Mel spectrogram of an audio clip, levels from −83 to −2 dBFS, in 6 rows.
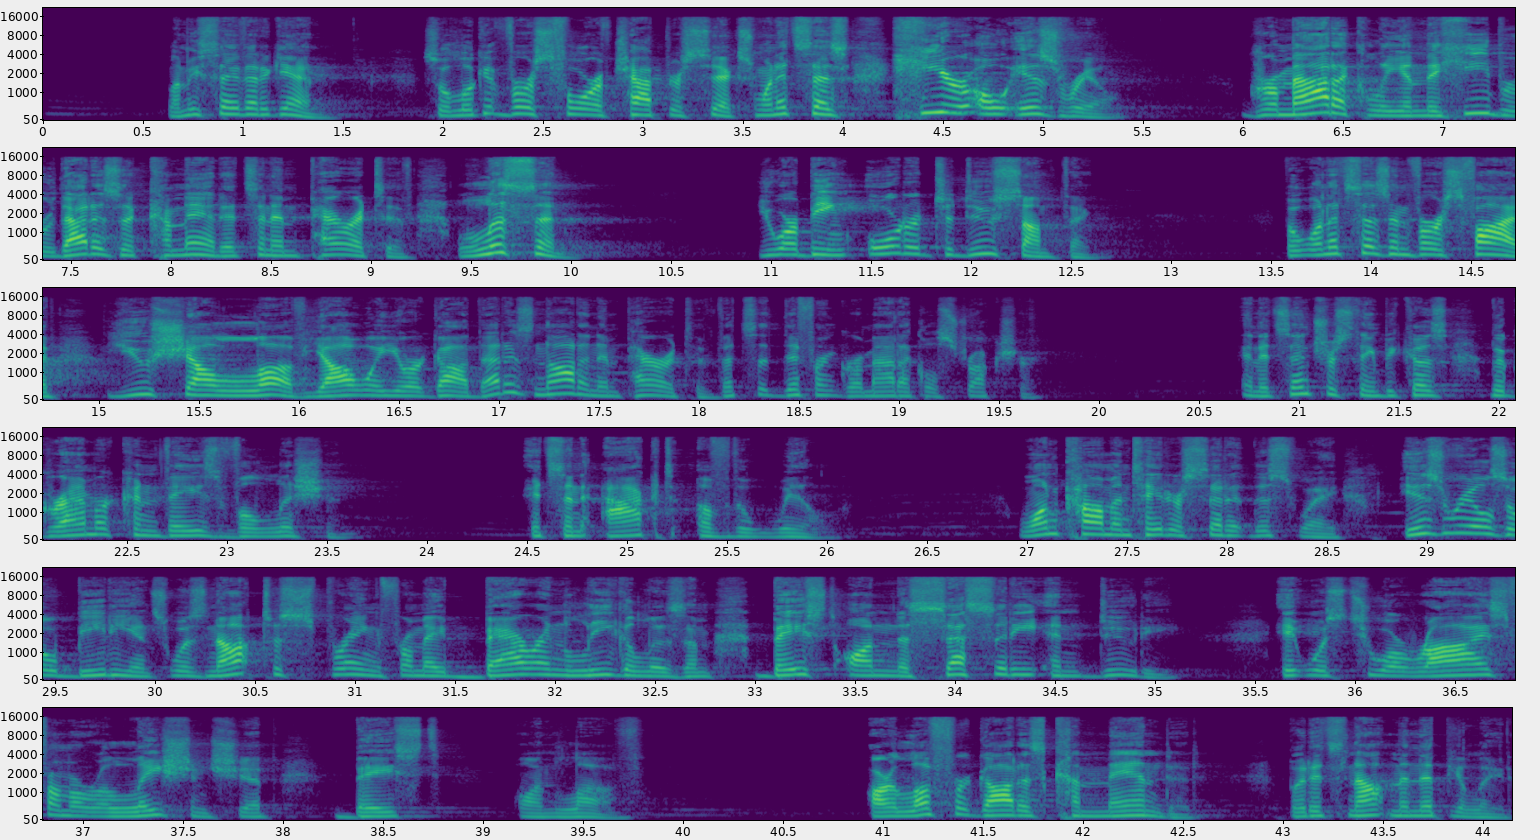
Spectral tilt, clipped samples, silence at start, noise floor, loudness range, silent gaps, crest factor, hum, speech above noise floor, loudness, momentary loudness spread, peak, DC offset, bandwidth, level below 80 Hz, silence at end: -3 dB/octave; under 0.1%; 0.65 s; -78 dBFS; 8 LU; none; 24 dB; none; 51 dB; -26 LUFS; 15 LU; -4 dBFS; under 0.1%; 16 kHz; -72 dBFS; 0 s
